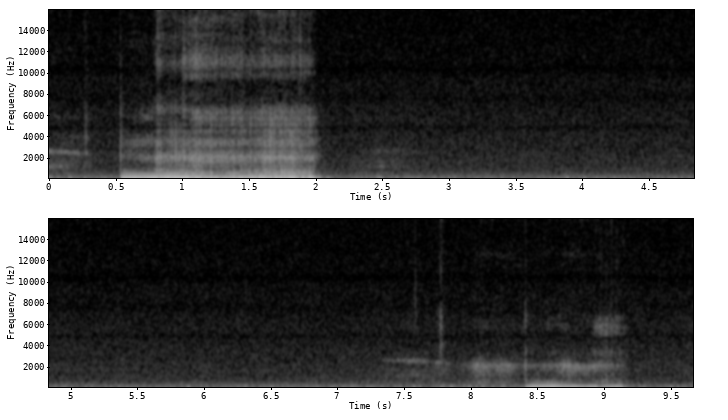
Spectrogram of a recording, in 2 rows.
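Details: Snoring during sleep: two loud, low, rattling breaths, about 1.5 and 0.7 seconds long, separated by a quiet pause.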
